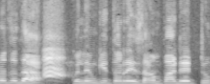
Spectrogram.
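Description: Young men speaking Bengali in an animated, argumentative exchange.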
